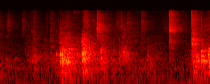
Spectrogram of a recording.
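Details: Young Labrador Retriever puppies of a B litter romping and fooling around together; brief high-pitched squeaky yelps in quick bursts, mixed with rustling and scuffling noises.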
